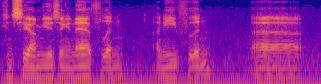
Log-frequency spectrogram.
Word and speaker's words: Evelyn: see I'm using an Evelyn an eelin uh I know you pronounce it eelin but um my mom's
